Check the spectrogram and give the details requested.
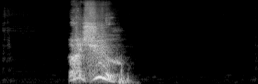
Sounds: Sneeze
